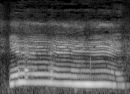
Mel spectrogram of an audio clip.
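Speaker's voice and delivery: long drawn-out cheer; pretend cheer. Class cheering at news of field day, excited. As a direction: cheer it out as one stretched note.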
